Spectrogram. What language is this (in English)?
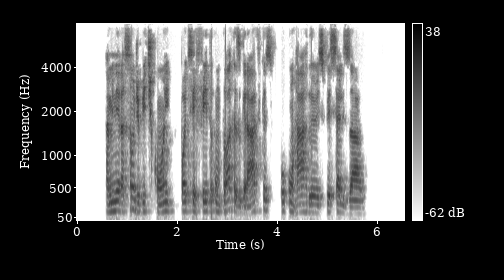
Portuguese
